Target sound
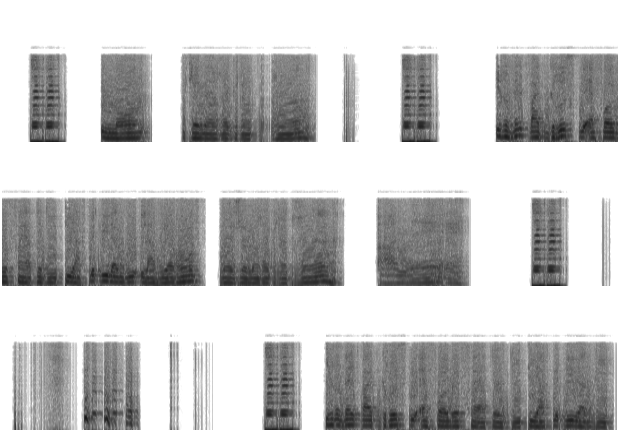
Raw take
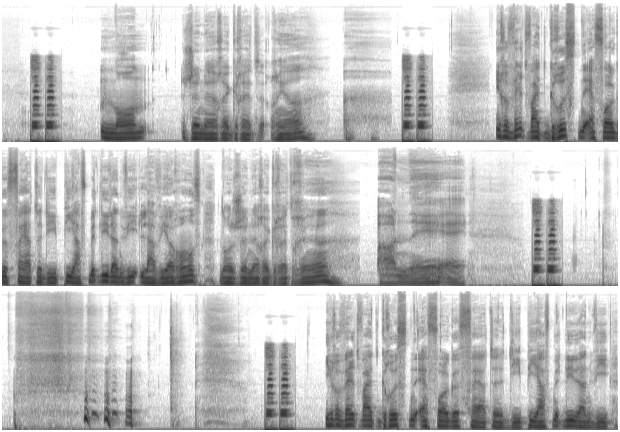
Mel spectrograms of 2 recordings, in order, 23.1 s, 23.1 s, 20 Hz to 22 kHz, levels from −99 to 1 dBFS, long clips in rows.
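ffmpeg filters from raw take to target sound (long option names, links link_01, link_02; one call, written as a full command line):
ffmpeg -i in.wav -af "acrusher=bits=4:mix=0:aa=0.000001,aecho=1:1:39|79:0.15|0.2,volume=7.5dB" -ar 12000 -c:a libmp3lame -b:a 32k out.mp3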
